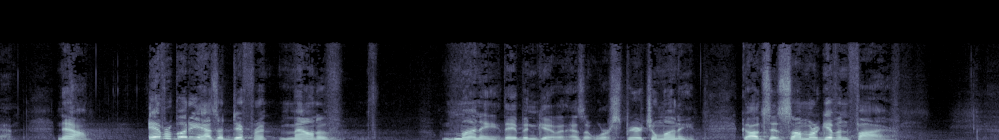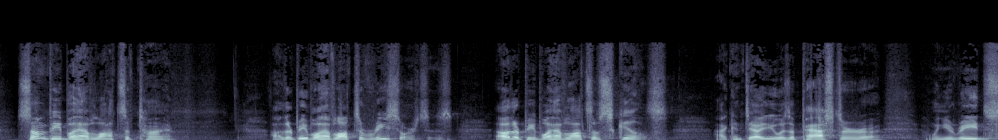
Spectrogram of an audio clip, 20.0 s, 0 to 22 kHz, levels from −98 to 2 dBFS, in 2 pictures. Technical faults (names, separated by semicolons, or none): periodic USB or driver dropouts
